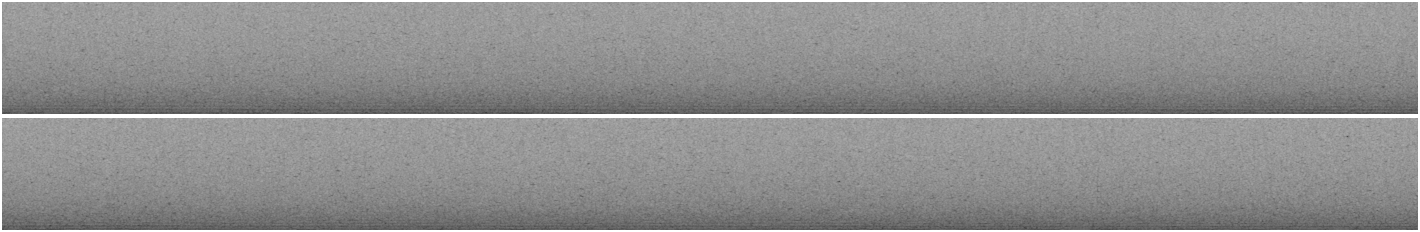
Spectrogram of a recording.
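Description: Steady hiss of electronic white noise, with a faint droning tone underneath that drops slightly in pitch in several steps.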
